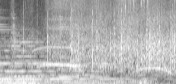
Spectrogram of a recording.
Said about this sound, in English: Good morning, Celebration Church. Hey, keep that round of applause going for everybody joining us at our campuses, church online, our family environments, and even everyone listening via podcast someday in the future.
